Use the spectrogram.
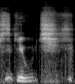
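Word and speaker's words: Skeoch: said the man's name it's Tommy SK formerly the Tesla guitarist and in Robert a few weeks ago called him Mr scooch scooch it's spelled like that that I was speaking phonetically thank it's just it's a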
